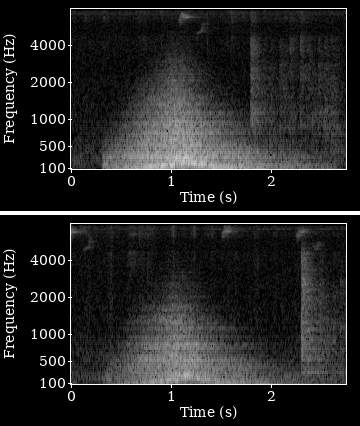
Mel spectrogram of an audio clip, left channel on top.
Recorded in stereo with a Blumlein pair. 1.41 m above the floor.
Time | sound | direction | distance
0.3 | a whoosh | 50° left | 0.8 m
